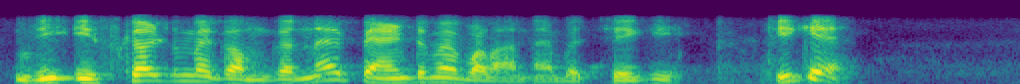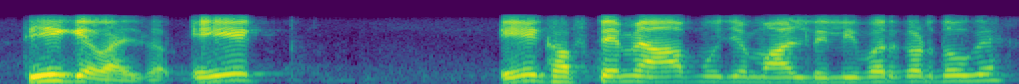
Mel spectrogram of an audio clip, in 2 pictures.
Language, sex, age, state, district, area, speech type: Urdu, male, 30-45, Delhi, Central Delhi, urban, conversation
